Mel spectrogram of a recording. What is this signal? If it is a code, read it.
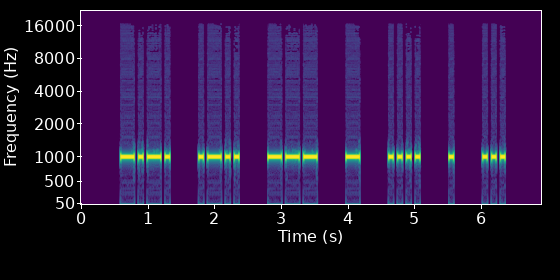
Morse code, heard as a keyed tone, about 18 wpm, spaced as for 12 wpm, 1000 Hz. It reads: CLOTHES
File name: qotdfiles / 12wpm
